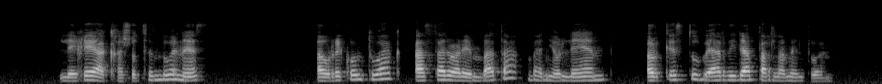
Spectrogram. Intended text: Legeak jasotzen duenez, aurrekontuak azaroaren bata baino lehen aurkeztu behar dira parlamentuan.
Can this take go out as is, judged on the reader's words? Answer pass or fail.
pass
